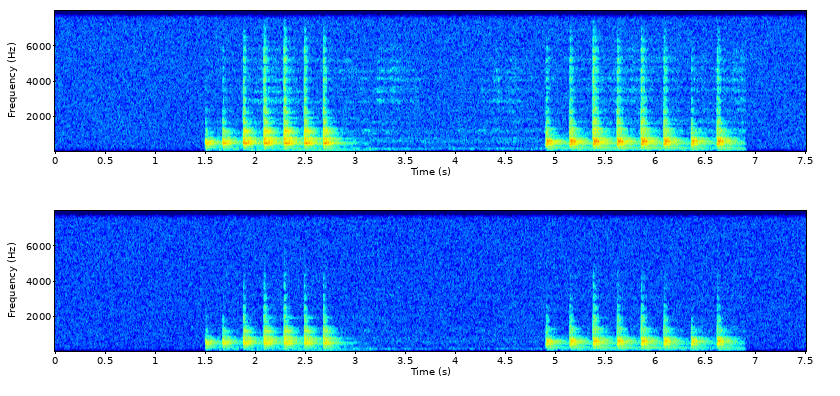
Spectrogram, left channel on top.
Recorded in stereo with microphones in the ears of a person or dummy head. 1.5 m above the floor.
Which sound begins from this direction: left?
Knocking, at 1.5 s.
